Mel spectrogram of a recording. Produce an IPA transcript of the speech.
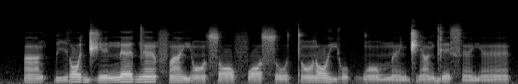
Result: ã˨ k͡p i˨˦ ɾ ɔ˦ d͡ʒ e˧ n ɛ˦ d ɛ̃˦ f ã˧ j ɔ̃˨ s ɔ˨ f ɔ˨ s o˨ t ɔ̃˨˦ ɾ ɔ˦˨ j o˧ ɡ͡b ɔ̃˨ m ɛ̃˨ d͡ʒ ã˨˦ ɡ e˦˨ s ɛ̃˨ j ɛ̃˨˦

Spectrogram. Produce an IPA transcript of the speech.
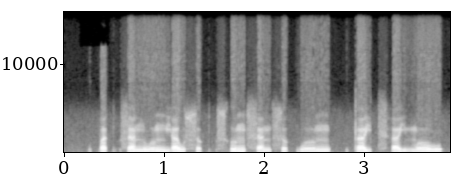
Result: p ɐ˨ k̚ t͡s ɐ˨ n w ʊ˧ ŋ j ɐ˧ w s ʊ˨˥ k̚ t͡sʰ ʊ˥ ŋ s ɐ˨˩ n s ʊ˧ k̚ w ʊ˨ ŋ | t̪ ɐ˨ j t͡sʰ ɐ˨˩ j m o˧ w

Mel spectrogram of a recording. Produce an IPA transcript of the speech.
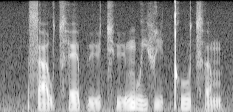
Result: s aː˨˩ w t͡sʰ ɛː˨ p yː˨˥ t͡sʰ yː˨˥ m uː˨˧ j f iː˨ t̚ kʰ uː˥ t͡sʰ ɐ˨˩ m

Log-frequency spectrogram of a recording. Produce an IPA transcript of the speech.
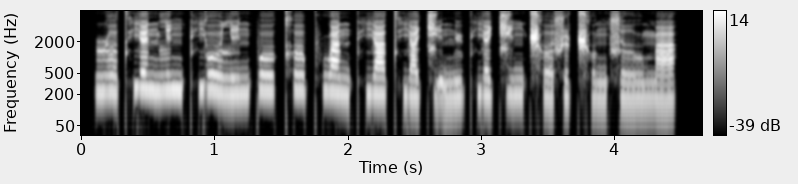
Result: ɻ ɤ˧˥ t̪ʰ j ɛ˥˧ n l i˥˧ ŋ pʰ j o˥˩ ʊ̯ l i˧˥ n p o˥ ʊ̯ kʰ ɤ˥ pʰ w a˥˩ n pʰ j ä˥ t̪ʰ j ä˧˥ t͡ɕ ḭ˨˩ n̪ y˧˥ pʰ j ɛ˥˩ t͡ɕ i˥ ŋ ʈ͡ʂʰ ɤ˧˥ s ɹ̩˧ ʈ͡ʂʰ ʊ˧˥ ŋ s ɹ̩˧˥ u˧˥ m ä˧˥

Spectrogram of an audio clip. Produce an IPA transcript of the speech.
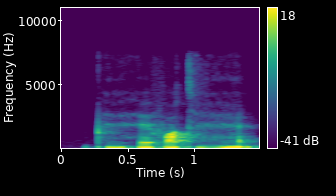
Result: pʰ ɛ̤ h ɛ f ɒ tʰ æ̤

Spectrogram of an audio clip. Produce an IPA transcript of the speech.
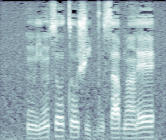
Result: k ũ˨ j ũ˨˦ s o˦ t o˧ ʃ i˨ ɡ u˨ s a˧ b ã˧ ɾ ɛ˦

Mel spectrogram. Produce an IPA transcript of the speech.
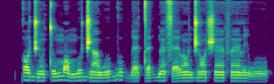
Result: k ɔ˧ d͡ʒ ũ˨ t u˨˦ m ɔ˦˨ m u˧ d͡ʒ ã˨ w u˨˦ b u˦˨ ɡ͡b ɛ˨ t ɛ˨˦ ɡ͡b ɛ̃˦˨ s ɛ˨˦ l ɔ̃˦ d͡ʒ ɔ̃˦ ʃ ɛ̃˦ f ɛ̃˦ l i˦˨ w u˧

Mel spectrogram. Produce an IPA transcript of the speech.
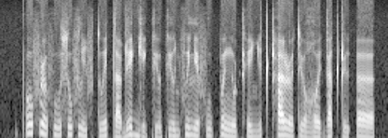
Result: pʼ o˦ f ɭ ɵ˧ f u˨˦ s u˧ f l i˨ f tʷ e˨˦ t a˨ ɖ e˦ ɡʲ e˨ kʲ o˨ kʲ o˧ ʎ f ɨ˦ lʲ ɐ˧ f u˧ p ɵ˦˨ n u˨ ʈʰ e˨ ʎ ɨ˦ t ʈʰ a˦ ɭ ɵ˧ t ʉ˨ ʁʷ e˨ ɡ a˧ t ʈ ɨ˨ ʔ ɐ˦˨

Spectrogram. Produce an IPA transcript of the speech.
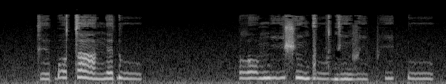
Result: k ɪ˨ ɓ ɔ˦ t aː˦˨ ŋ ɛ˦ ɗ u˨ | l ɔ˦ ŋ iː˦ ʃ ĩ˦ ɡ uː˨ d ĩ˨ v i˨ pʰ i˦ k͡p u˦

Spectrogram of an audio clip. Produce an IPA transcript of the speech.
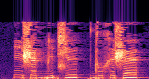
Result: i˦˨ ʃ ɛ˦ d b i˧ ʔ ɕ ɪ˨ | d u˧ x ɪ˧ ʃ ɛ˨

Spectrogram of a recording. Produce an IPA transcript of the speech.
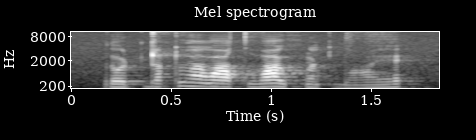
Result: ɾ o ʈ ɖ a ʈ ðˤ ĩ w o tˤ ðˤ ɛ xʷ ũ ʈ dˤ ɛ̤

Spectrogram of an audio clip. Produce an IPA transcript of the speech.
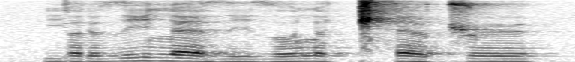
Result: j ə ɾ ʏ ð i l ɛ ð i ð ʊ l ə ǁʰ ɛ ʈ͡ʂ ø

